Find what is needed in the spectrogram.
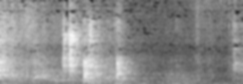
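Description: A chrome single-hole faucet knocking and clinking against a vanity sink as it is handled and set into its mounting hole, with a few sharp clinks in the first second or so, then softer handling noise.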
